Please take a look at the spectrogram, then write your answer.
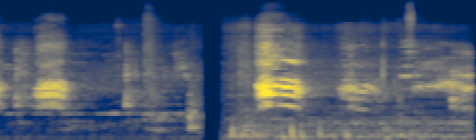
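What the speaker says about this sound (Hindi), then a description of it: "अब कौओं की और चीरों की लड़ाई होगी।" Several crows caw outdoors in harsh, rasping bursts, some close and loud, others farther off, with short gaps between calls and faint rustling underneath.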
